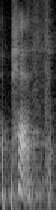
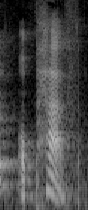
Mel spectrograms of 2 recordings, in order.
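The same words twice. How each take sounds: First: It is said in a British accent. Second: It is said in an American accent. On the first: "영국 사람" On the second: "미국 애들은 a path, a path 이렇게 나오고"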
